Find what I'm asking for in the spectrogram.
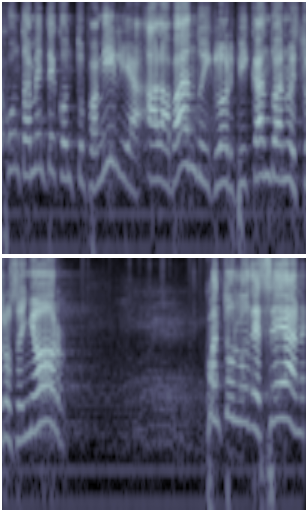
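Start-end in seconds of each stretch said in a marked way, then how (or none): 5.1-6.1 loud raised call to the congregation; preaching call. Real, not acted. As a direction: rouse the room with the question.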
